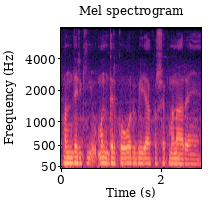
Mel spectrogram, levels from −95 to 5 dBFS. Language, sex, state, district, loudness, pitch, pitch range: Hindi, male, Haryana, Charkhi Dadri, -17 LUFS, 110 Hz, 110-115 Hz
